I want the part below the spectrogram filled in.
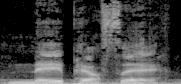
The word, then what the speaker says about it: Nez Perce: Have you ever heard people who aren't from the area, a lot of them will use the French pronunciation? – I hear Nez Perce a lot. I don't think that's the French pronunciation. – Yeah, no. In the French, a lot of people would say "Ne Perce."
